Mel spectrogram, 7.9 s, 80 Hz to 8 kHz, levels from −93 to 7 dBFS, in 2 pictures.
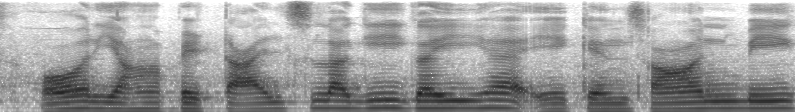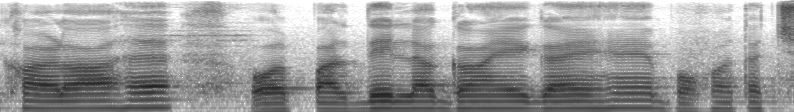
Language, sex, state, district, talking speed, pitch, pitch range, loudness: Hindi, male, Jharkhand, Jamtara, 145 wpm, 140 Hz, 125-150 Hz, -16 LUFS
